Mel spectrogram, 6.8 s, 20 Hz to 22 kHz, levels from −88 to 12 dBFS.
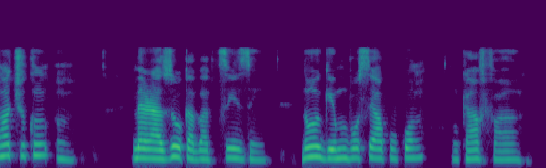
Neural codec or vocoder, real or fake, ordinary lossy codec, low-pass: codec, 16 kHz, 4 kbps, X-Codec, HuBERT features, trained on LibriSpeech; fake; none; none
